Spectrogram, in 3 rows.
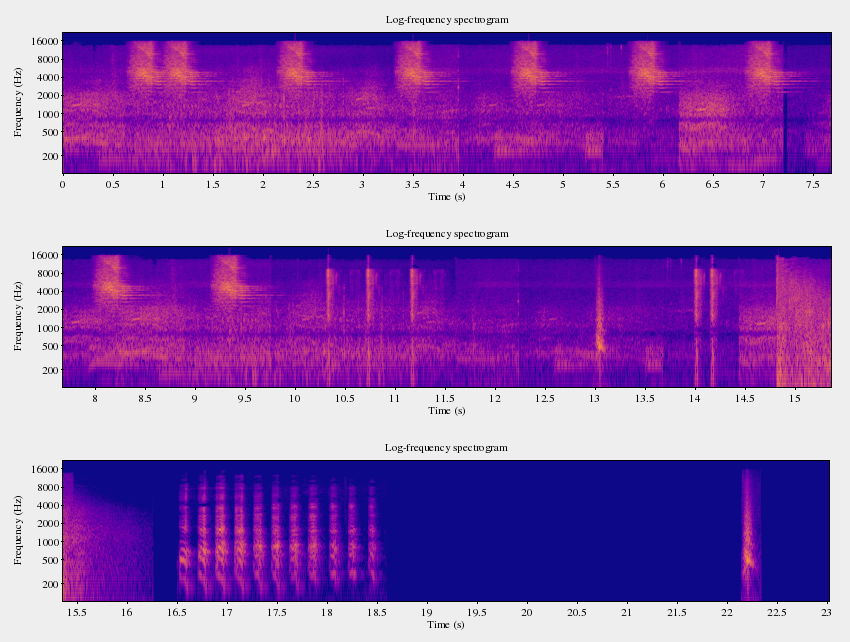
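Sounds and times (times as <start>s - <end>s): sharp hits: 0.6s - 8.6s.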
